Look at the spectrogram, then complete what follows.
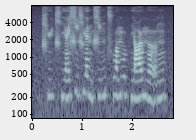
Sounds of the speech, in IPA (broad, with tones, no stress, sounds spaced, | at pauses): t͡ɕʰ y˧˥ t͡ɕʰ j ɛ˧˥ ɕ i˥˧ ɕ ɥ ɛ˥˩ n ɕ i˧˥ ŋ t͡sʰ w ɔ˧ n̪ u˥˩ t̪ j ɑ˧˥ ʊ̯ n̪ ɤ̰˨˩˦ ŋ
